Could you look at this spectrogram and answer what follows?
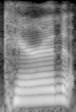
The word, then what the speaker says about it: Carin: It's, oh my gosh, you guys, it's called the Karin console, but it's spelled C-A-R-I-N. So that's hilarious. – Yeah. The Karin bone inlay console.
